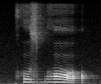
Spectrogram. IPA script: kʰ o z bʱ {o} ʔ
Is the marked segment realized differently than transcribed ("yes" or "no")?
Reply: yes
